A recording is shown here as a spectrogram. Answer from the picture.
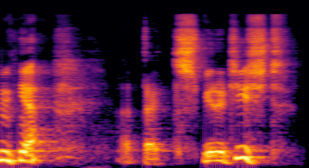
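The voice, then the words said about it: Karl Marx German accent impression. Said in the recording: “Karl Marx say spiritist in his German accent”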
